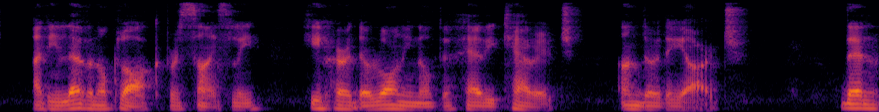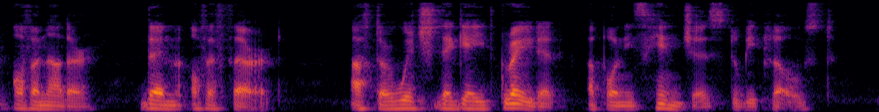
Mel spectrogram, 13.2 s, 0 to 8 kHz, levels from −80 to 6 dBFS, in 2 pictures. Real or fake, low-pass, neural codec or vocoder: fake; 7.2 kHz; autoencoder, 48 kHz, 32 numbers a frame, DAC-VAE, trained on Japanese speech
